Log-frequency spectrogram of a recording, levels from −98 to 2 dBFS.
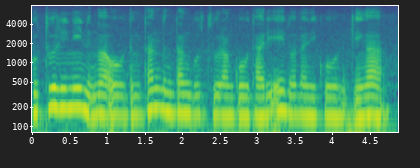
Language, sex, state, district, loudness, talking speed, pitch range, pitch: Garo, male, Meghalaya, South Garo Hills, -16 LUFS, 100 wpm, 145-165 Hz, 150 Hz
